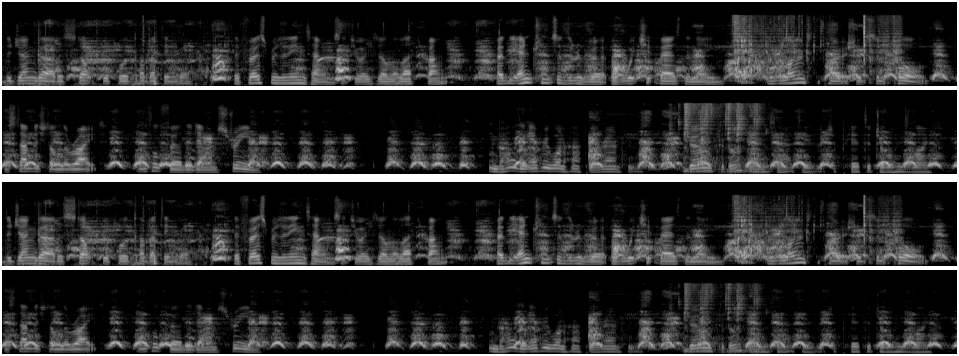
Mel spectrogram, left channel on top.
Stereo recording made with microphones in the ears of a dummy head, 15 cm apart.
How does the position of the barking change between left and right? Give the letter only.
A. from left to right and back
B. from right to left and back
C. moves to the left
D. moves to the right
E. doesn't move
E.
